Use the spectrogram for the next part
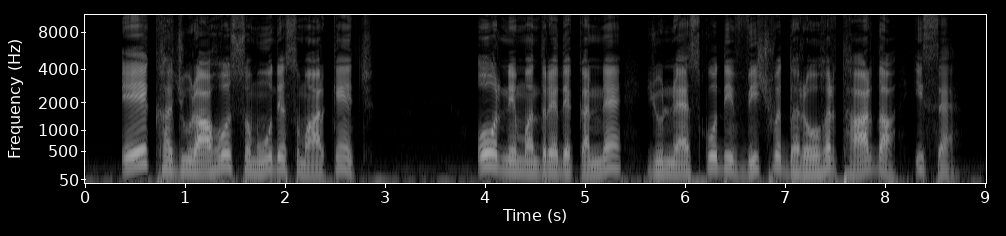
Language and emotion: Dogri, neutral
